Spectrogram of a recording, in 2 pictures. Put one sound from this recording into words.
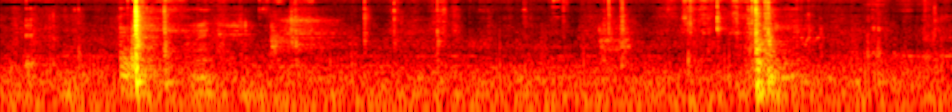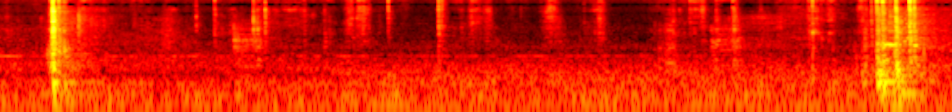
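An electronic door lock clicks sharply several times.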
